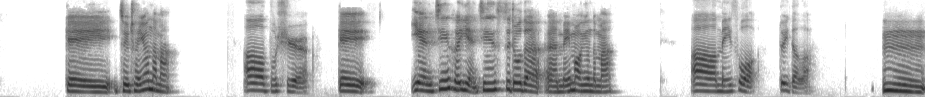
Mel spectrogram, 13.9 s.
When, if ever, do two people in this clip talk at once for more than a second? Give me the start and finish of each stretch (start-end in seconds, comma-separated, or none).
none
